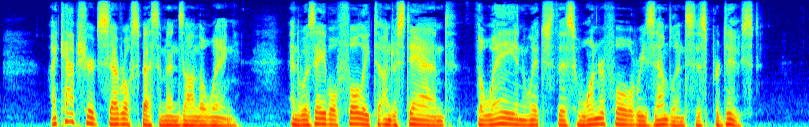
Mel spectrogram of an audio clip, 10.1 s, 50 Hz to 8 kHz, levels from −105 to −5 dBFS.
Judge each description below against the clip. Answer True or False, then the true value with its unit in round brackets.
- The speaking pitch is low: True (110 Hz)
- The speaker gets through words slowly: True (130 wpm)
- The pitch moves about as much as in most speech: True (3.6 semitones)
